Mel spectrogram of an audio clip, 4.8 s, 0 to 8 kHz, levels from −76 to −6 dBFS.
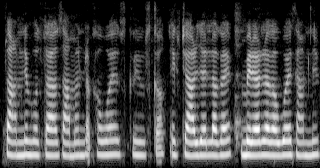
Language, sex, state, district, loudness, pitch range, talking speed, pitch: Magahi, female, Bihar, Gaya, -15 LUFS, 230-245 Hz, 235 wpm, 235 Hz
